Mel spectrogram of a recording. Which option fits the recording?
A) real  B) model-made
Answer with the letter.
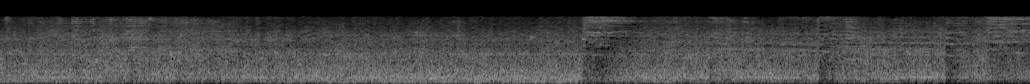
A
